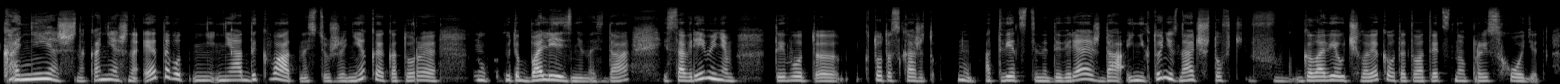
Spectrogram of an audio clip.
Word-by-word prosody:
Конечно, 225 -8 +5
конечно, 195 -2 0
это 310 +5 +2
вот 240 -2 0
н 190 +1 -4
не 185 - -4
неадекватность 190 - 0
уже 155 0 -4
некая, 205 - -1
которая, 170 +1 -2 0.3
ну, 195 -2 -4
как - - -25
будто 205 -2 0
болезненность, 165 -6 +3
да, 160 +8 -2 0.3
и 170 - -9
со 175 +2 +3
временем 215 - +3 0.3
ты 175 0 -2
вот, 180 -3 -2
э 160 0 0 0.2
кто-то 200 -3 -2
скажет: 175 -2 -3 0.2
"Ну, 175 -7 -3
ответственный"- 175 -1 -2
доверяешь, 175 - +1
да, 175 +3 +1
и 170 - -5
никто 190 - 0
не 295 - +5
знает, 190 +1 0
что 185 - -1
в - - -12
ч - - -15
в 165 0 -15
голове 180 +5 +1
у 185 - 0
человека 180 +6 0
вот 180 -3 -5
этого 160 0 -2
ответственного 170 0 -5
происходит. 165 -2 -4
180 Hz, 160 wpm, -23 LUFS, 165-200 Hz, 0.3 s, Конечно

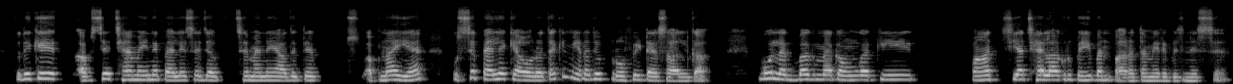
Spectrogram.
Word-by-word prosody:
तो - - -3
देखिए 260 +1 +4 0.3
अब 185 - +2
से 255 +1 +4
6 215 -3 +1
महीने 215 0 +1
पहले 195 -2 0
से 200 +1 -3
जब 190 -1 0 0.2
से 195 - -2
मैंने 185 0 +1
ये - - 0
आदतें 185 +1 0 0.4
स - - -6
अपनाई 205 +1 +1
है, 215 +6 0 0.3
उससे 310 - 0
पहले 250 -3 +3
क्या 230 -4 +1
हो 195 -1 +4
रहा 185 0 +2
था 245 - +1
कि 360 - -7
मेरा 240 -6 -1
जो 250 +1 +3
प्रॉफिट 200 -1 -2
है 185 - +4
साल 165 -1 +2
का - - 0 0.6
वो 270 +2 +4
लगभग 230 -3 +2
मैं 220 -1 +2
कहूँगा 210 -1 +2
कि 220 -1 -3 0.6
5 215 +3 0
या 225 - +4
6 220 -1 +2
लाख़ 210 0 +4
रुपये 220 -3 -2
ही 200 - +1
बन 205 0 -1
पा 160 - 0
रहा 170 +1 -2
था - - 0
मेरे 175 0 0
बिज़नेस 170 -1 -3
से। - - -6
210 Hz, 230 wpm, -24 LUFS, 190-225 Hz, 0.6 s, देखिए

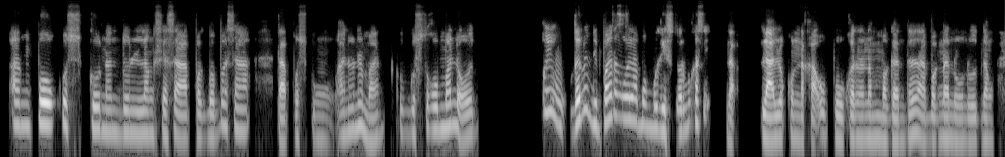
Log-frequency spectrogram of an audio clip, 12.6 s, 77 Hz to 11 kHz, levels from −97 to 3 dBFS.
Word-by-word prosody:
ang 210 -1 -2
focus 220 -1 +6
ko 190 -1 0
nandun 170 -1 -4
lang 165 0 -2
siya 160 -1 -5
sa - - +2
pagbabasa, 175 +5 -4 0.3
tapos 140 +3 -1
kung 140 -3 -15
ano 175 +5 -5
naman 155 -7 -3 0.2
kung 170 -2 -14
gusto 165 +3 -7
ko 185 0 -1
manood, 185 -5 0 0.8
oh 285 - 0
ganun 250 +9 +7
din 210 -3 -2
parang 265 +4 +4
wala 255 -2 +4
bang 205 -2 -3
mag-istorbo 180 +2 0
kasi 230 - -1 0.2
na - - +2 0.4
lalo 140 0 +8
kung 145 -2 -6
nakaupo 145 0 -2
ka 145 - +1
na 140 - -4
ng 140 0 -3
maganda 135 +3 -1
na 160 - +1
habang 140 +1 -5
nanonood 135 -1 -3
ng 130 -1 -3
165 Hz, 170 wpm, -25 LUFS, 140-205 Hz, 0.8 s, lalo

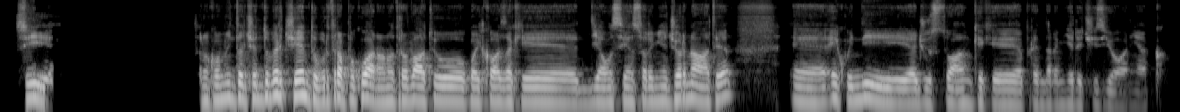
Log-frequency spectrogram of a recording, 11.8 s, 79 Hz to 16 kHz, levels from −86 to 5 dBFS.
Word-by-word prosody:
Sì. 155 -3 +1 1.4
Sono 140 - -6
convinto 150 +2 0
al 155 - 0
100%. 170 +1 +4
Purtroppo 140 +2 +2
qua 155 +1 +7
non 130 0 -1
ho 135 - 0
trovato 135 0 +2
qualcosa 130 0 0
che 130 -1 -1
dia 125 +2 -4
un 130 0 -2
senso 135 0 -1
alle 135 - -2
mie 135 0 -5
giornate, 150 +3 +1 0.5
ehm, 130 -3 -4
e 155 - 0
quindi 135 -3 -1
è 120 0 0
giusto 125 +1 -3
anche 120 +1 -4
che 115 -1 -4
prenda 115 0 -11
le 115 - -15
mie 115 +1 -12
decisioni, 110 -2 -11
ecco. 100 - -15
130 Hz, 150 wpm, -24 LUFS, 120-145 Hz, 1.4 s, qua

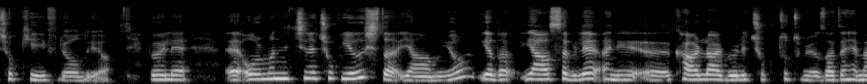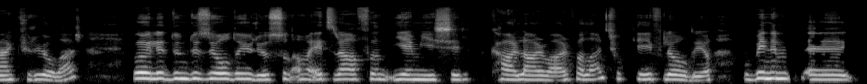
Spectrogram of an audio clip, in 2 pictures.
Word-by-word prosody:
çok 245 -1 -6
keyifli 205 -3 -4
oluyor. 185 -1 -6 0.4
Böyle, 215 -1 0 0.4
eee, 310 0 +3
ormanın 255 0 +3
içine 275 +1 0
çok 285 0 -5
yağış 270 +3 +2
da 215 -4 +2
yağmıyor 200 - -3
ya 235 -6 +1
da 220 0 -2
yağsa 235 0 +1
bile, 245 +5 +2
hani, 230 -3 -2
eee, 205 -2 -3
karlar 225 -2 +1
böyle 210 +1 +2
çok 220 0 -10
tutmuyor. 215 -6 -6
Zaten 205 +3 -1
hemen 215 0 0
kürüyorlar. 220 - -3 0.5
Böyle, 270 -3 +6
dümdüz 265 -1 +4
yolda 260 -1 +4
yürüyorsun 225 0 0
ama 230 -1 -4
etrafın 235 0 -2
yemyeşil, 225 -1 +1 0.2
karlar 220 -2 -1
var 200 +2 -3
falan. 230 +2 -2
Çok 255 -5 -11
keyifli 235 -1 -1
oluyor. 200 -2 -1 0.3
Bu 225 -1 -5
benim, 270 -1 +6 0.2
eee 220 -1 0
230 Hz, 140 wpm, -20 LUFS, 215-255 Hz, 0.5 s, Böyle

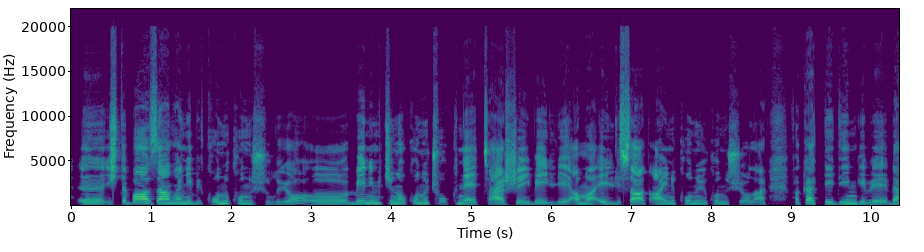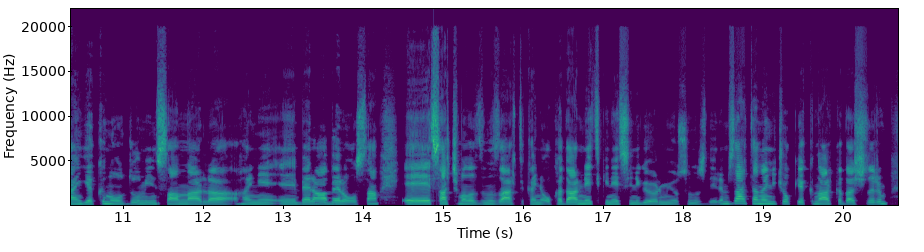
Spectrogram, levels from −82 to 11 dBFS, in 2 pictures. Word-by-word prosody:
Iıı, 210 0 -2
işte, 245 +3 +4
bazen, 245 -1 +7
hani, 235 -2 -1
bir 245 - -13
konu 235 0 -4
konuşuluyor. 155 -5 -5 0.3
Iıı, 195 0 -6
benim 245 +1 +2
için 235 +2 -1
o 235 0 -1
konu 235 -1 -5
çok 245 -1 -4
net, 175 -6 +1
her 180 -1 +4
şey 180 -1 +1
belli 160 -2 -2
ama 165 -2 -1
50 215 +1 -3
saat 165 -2 +8
aynı 180 -1 -2
konuyu 175 -1 -9
konuşuyorlar. 140 -5 -4 0.3
Fakat 210 -1 0
dediğim 210 +1 -3
gibi 165 -4 -4
ben 180 -1 +1
yakın 175 +4 -5
olduğum 175 -2 -7
insanlarla, 165 -1 +1
hani, 160 -1 -7
iii, 150 0 -8
beraber 170 +2 0
olsam, 165 +7 -1 0.3
"E, 180 -1 +2
saçmaladınız 175 -2 +4
artık, 150 +1 0
hani, 155 -1 -6
o 160 - -7
kadar 170 0 +2
net 190 +1 -1
ki, 160 - -11
nesini 170 +1 0
görmüyorsunuz?" 145 -2 -8
derim. 195 +12 -9
Zaten, 245 0 +1
hani, 205 -2 -1
çok 210 +1 -8
yakın 195 0 -3
arkadaşlarım, 185 +2 0
180 Hz, 145 wpm, -24 LUFS, 165-210 Hz, 0.3 s, saat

